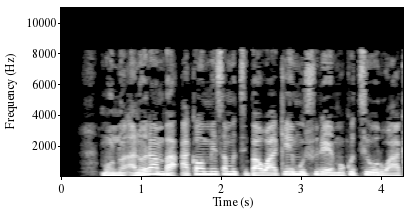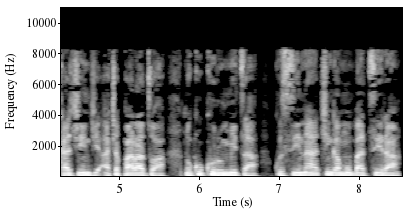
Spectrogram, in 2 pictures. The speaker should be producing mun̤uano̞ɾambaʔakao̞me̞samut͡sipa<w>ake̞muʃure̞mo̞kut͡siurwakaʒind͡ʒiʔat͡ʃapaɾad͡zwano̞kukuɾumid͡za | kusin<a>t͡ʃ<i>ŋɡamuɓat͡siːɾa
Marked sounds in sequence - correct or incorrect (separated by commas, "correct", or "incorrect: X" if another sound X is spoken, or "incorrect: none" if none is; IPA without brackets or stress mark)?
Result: correct, correct, correct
